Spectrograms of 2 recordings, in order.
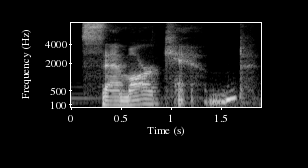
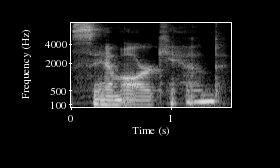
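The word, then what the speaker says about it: Samarkand: No, you're saying you're still saying Sam R can. The weight is on the Sam just say it like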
